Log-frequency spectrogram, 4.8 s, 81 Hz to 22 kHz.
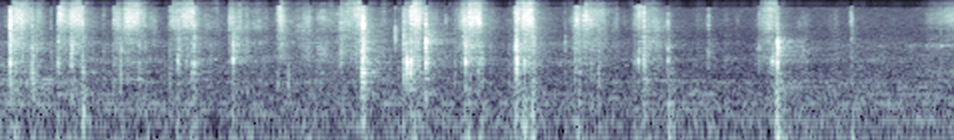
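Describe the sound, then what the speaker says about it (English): Tarot cards are shuffled and drawn from a deck in a rapid, crisp run of soft riffling flicks and slaps, close and fairly quiet, with no talking. "let's take another deck. Let's pull 3 more cards."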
